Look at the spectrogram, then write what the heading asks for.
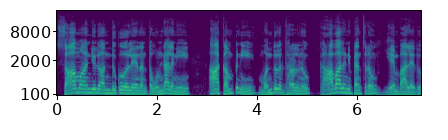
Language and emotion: Telugu, disgusted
